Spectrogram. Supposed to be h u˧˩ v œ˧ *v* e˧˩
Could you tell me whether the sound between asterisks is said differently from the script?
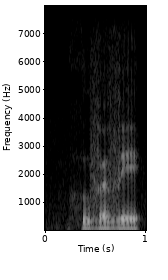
no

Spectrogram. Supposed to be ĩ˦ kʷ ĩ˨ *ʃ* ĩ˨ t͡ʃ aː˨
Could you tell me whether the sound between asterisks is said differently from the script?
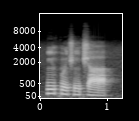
no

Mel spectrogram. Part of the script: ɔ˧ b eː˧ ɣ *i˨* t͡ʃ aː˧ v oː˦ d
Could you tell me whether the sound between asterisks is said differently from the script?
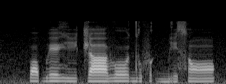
yes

